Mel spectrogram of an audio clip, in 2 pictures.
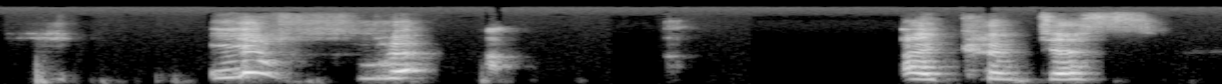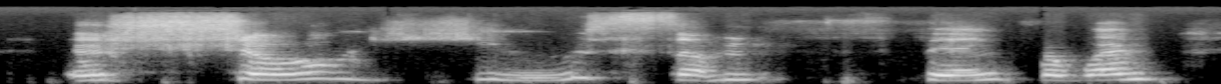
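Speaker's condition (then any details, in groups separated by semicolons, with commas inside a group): Stuttering; attended a speech course; prolonged sounds, blocks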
